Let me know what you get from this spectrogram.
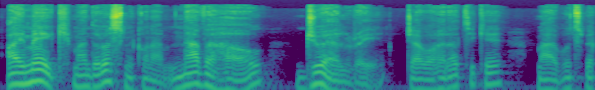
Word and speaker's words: Navajo: اینم که تصویرش اینجا هست، تلفظ میشه Navajo.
